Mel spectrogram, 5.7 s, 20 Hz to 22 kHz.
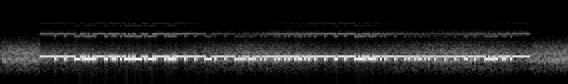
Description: RTTY (75 baud, 170 Hz shift), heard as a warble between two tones, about 1330 Hz centre, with radio static and a narrow filter. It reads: CQ TEST SQ6V SQ6V CQ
